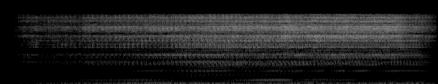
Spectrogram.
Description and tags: Recording of a portatil fan working while i put a guitar string on its blades. Can emulate the sound of an old car motor or an electrical saw.
motor, foley, machine, recording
